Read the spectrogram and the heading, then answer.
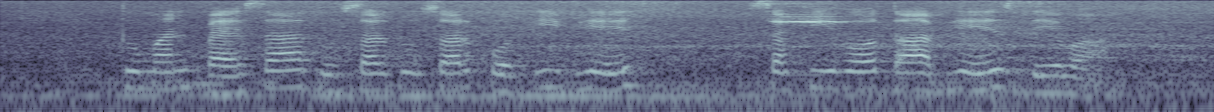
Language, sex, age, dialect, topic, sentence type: Chhattisgarhi, female, 41-45, Eastern, banking, question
